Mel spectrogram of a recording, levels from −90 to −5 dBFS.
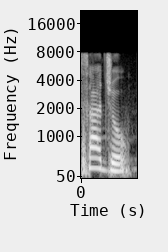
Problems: constant background noise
